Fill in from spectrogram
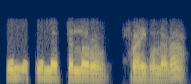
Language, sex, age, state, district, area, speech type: Odia, male, 18-30, Odisha, Bhadrak, rural, conversation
